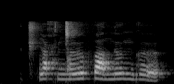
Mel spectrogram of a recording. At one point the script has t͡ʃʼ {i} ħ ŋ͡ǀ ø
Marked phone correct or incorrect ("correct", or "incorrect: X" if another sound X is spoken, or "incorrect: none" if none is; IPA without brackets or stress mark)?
correct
